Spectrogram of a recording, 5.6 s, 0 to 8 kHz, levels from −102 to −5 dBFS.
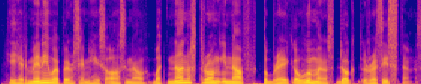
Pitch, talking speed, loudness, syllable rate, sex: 130 Hz, 180 wpm, -19 LUFS, 5.1 syllables/s, male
